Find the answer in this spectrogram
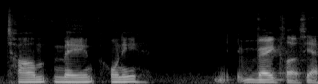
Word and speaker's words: Tomeoni: And let me get the pronunciation of your last name. It's Tomeoni? Very close, yeah, Tomeoni.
